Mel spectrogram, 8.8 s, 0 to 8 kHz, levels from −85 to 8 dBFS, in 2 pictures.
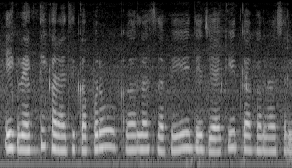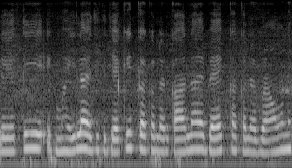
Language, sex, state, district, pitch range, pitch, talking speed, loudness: Hindi, female, Rajasthan, Bikaner, 200-230 Hz, 220 Hz, 190 wpm, -18 LUFS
